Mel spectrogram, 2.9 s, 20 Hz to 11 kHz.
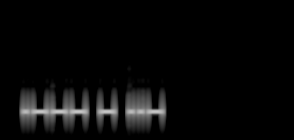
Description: Morse code, heard as a keyed tone, about 25 wpm, 700 Hz. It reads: JTU
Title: USA Call Sign Postfixes - 3 Letters 25wpm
